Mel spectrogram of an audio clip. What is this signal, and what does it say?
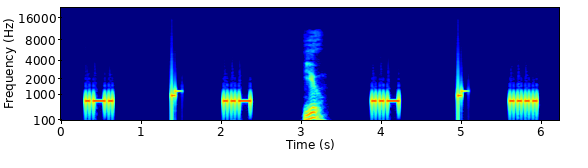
Morse code, heard as a keyed tone, about 25 wpm, 700 Hz. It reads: R U U H
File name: Single Character (Letter:Number:Punctuation:Prosign) - Rapid-Fire - 25wpm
